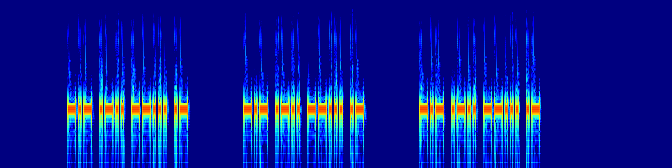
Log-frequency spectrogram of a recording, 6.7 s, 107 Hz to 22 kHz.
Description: Morse code, heard as a keyed tone, about 46 wpm, 700 Hz. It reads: KL7A KL7A KL7A
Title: DXCC-100 Call Signs - 4 Characters - Repeated 3x - 45wpm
